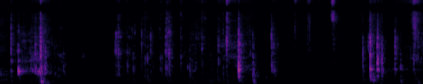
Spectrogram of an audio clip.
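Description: Light, irregular clicks and rustles of merchandise packaging being handled while an item is picked up and unwrapped.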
